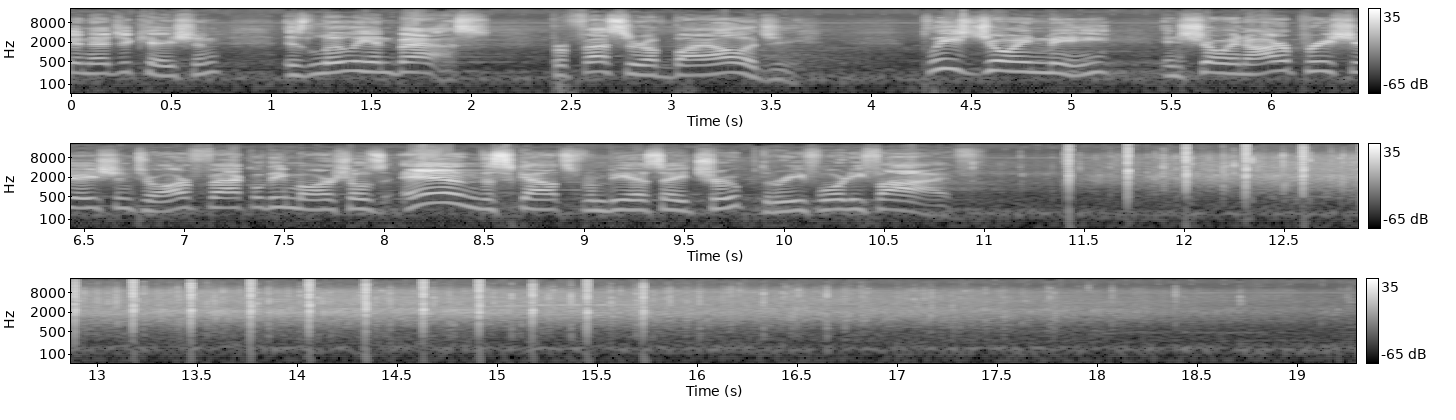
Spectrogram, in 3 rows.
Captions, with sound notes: and education is Lilian Bass, professor of biology. Please join me in showing our appreciation to our faculty marshals and the Scouts from BSA Troop 345. (audience applauding)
